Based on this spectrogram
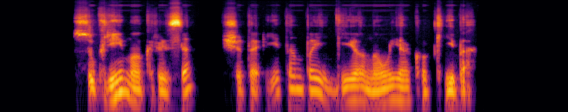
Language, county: Lithuanian, Vilnius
